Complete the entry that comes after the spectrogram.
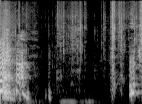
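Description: Homemade gift wrapping paper on a small thank-you gift is torn open, with several rough, crinkly ripping bursts separated by brief pauses.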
